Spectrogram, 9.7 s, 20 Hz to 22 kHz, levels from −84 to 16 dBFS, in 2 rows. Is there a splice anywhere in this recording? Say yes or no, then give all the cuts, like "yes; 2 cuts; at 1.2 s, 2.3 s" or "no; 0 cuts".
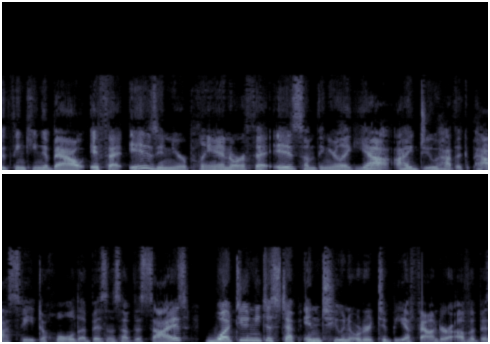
yes; 1 cut; at 6.8 s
